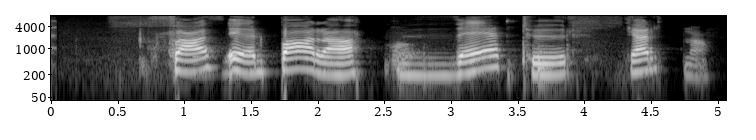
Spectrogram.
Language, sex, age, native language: Icelandic, male, 8, Icelandic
